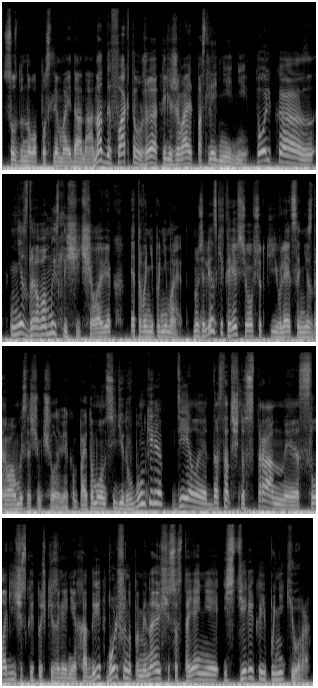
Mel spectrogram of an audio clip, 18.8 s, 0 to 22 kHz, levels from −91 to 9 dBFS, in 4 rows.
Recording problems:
low rumble; faint; throughout; 25 dB below the speech

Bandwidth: 18.5 kHz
